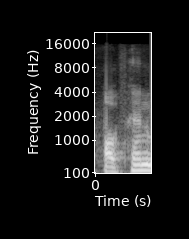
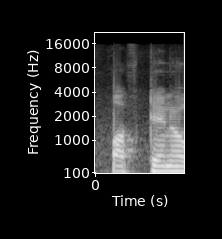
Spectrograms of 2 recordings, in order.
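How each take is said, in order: First: "অফেন" with no t, off-en; silent T. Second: "অফটেনও" with the t sounded, off-ten; T pronounced. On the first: Teacher repeats both valid options, "অফেন" with silent t. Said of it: "অফেন বলে টি উচ্চারণটা silent হচ্ছে". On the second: Teacher repeats both valid options, "অফটেনও" with sounded t. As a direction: say "অফটেনও" with a clear t in the middle. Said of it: "তো দুইটি উচ্চারণই সঠিক". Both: Shown as a demonstration.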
